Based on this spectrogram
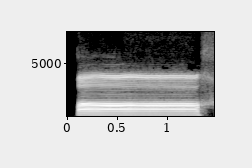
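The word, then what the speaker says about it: كاف: একদম ক্লিয়ার হয়ে যাবে কাফ হরফের উচ্চারণ বাংলা ক এবং ইংলিশ যে ইংলিশ ইংরেজিতে একটি হরফ আছে কে এগুলোর সাথে হুবহু মিল উচ্চারণের ক্ষেত্রে নামের ক্ষেত্রে ভিন্নতা অবশ্যই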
